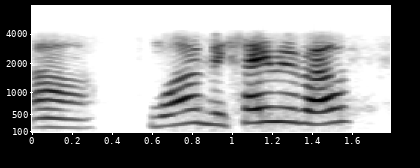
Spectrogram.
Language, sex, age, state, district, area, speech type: Assamese, female, 60+, Assam, Morigaon, rural, conversation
